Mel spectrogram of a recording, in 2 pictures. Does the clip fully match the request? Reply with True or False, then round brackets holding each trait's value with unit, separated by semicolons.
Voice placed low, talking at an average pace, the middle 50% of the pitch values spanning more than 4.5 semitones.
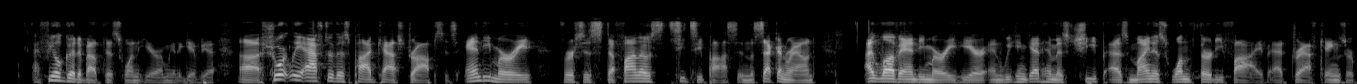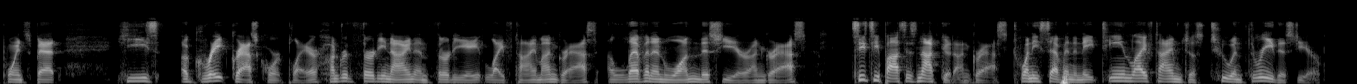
True (120 Hz; 180 wpm; 5.1 semitones)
